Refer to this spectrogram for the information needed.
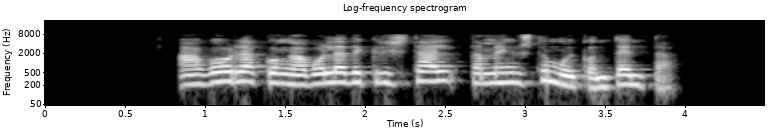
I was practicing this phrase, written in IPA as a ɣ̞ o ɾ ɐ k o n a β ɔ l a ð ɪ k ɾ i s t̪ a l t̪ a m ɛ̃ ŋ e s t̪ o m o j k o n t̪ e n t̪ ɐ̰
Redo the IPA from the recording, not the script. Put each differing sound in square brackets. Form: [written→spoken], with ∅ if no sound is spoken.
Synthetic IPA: a ɣ̞ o ɾ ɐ k o [n→ŋ] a β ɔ l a ð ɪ k ɾ i s t̪ a l t̪ a m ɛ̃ ŋ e s t̪ o m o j k o n t̪ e n t̪ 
